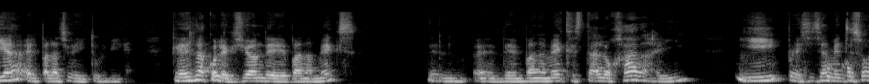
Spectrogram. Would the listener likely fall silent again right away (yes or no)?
yes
